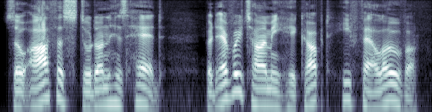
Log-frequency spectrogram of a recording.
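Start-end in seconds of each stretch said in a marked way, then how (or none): none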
